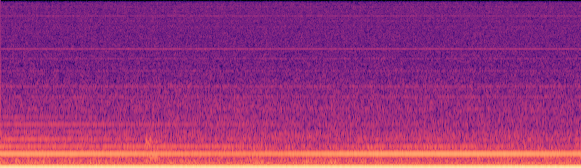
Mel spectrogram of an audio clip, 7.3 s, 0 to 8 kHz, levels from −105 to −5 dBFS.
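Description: No technical faults are audible.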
